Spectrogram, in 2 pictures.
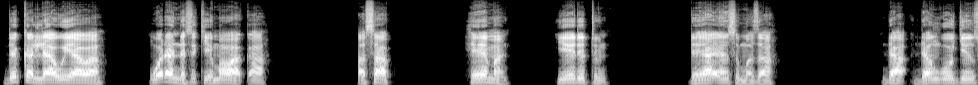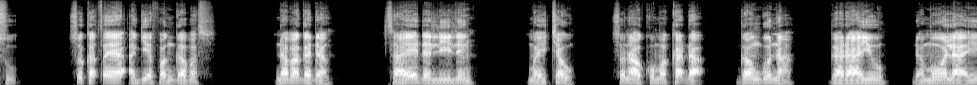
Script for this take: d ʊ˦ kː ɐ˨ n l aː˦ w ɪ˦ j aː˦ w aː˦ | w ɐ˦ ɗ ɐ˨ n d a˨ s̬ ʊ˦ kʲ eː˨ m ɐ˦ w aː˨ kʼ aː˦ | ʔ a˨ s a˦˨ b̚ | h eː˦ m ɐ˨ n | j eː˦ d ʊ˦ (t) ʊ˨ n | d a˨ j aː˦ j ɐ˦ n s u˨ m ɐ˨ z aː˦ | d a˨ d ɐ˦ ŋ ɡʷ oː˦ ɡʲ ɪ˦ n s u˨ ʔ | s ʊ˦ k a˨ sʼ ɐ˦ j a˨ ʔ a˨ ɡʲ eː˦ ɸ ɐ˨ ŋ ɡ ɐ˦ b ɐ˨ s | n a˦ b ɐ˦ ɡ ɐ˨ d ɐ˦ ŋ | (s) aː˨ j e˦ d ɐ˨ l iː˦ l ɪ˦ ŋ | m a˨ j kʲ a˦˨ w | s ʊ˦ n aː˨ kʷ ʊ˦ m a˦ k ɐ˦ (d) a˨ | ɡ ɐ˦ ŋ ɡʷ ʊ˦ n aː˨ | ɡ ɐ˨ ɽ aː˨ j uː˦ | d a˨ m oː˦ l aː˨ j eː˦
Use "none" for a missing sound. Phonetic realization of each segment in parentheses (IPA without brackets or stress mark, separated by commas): t, s, ɗ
